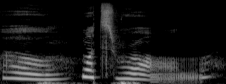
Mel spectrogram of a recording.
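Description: A young woman voicing a possessive, teasing girl who corners the listener in an audio roleplay, giggling and coaxing, often dropping into soft whispers. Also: high voice, very slow, no room sound, studio quality, exaggerated voice.

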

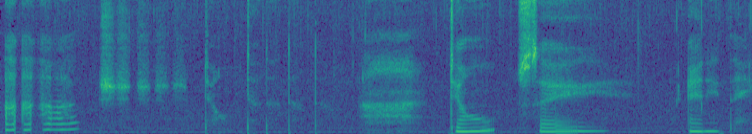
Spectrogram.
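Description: A woman voicing an obsessive young female stalker who whispers breathily and swings between cooing and yelling in an audio roleplay. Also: fairly high pitch, vocal fry, breathy edge, heavily acted. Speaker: voice actor.

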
